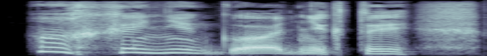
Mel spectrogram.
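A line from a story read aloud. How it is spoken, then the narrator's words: Sigh. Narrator (Russian): вздохнула Венера Мироновна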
